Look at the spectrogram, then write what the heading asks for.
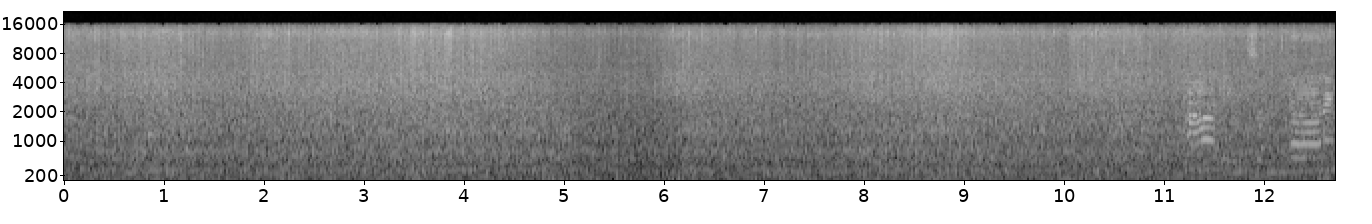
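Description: Heavy rain pelting a car's windshield and roof, heard from inside the car as a steady rushing hiss. Near the end a voice briefly cuts in twice.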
